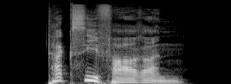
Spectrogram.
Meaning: dative plural of Taxifahrer
- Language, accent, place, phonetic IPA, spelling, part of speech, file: German, Germany, Berlin, [ˈtaksiˌfaːʁɐn], Taxifahrern, noun, De-Taxifahrern.ogg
